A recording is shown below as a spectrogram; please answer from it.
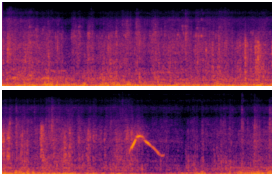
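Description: Wind buffeting a bike-mounted camera's microphone while riding a bicycle over a bumpy dirt singletrack, a continuous low rumble with sharp knocks and rattles from bumps around the middle. About six seconds in, one short whistle rises and then falls.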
